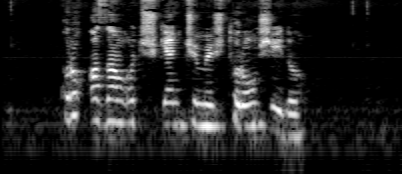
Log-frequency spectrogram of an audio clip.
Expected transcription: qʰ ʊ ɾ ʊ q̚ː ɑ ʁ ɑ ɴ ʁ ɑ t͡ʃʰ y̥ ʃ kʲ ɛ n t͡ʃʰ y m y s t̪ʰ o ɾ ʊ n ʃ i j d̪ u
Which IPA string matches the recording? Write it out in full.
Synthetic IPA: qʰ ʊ ɾ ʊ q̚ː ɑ z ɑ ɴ ʁ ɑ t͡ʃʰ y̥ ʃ kʲ ɛ n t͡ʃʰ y m y ʃ t̪ʰ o ɾ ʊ ŋ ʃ i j d̪ u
